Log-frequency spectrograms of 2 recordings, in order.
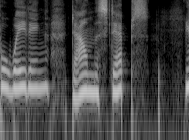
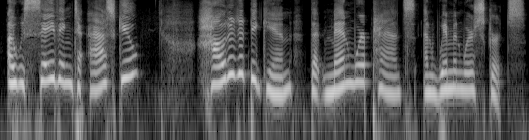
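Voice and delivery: put-on higher, louder child's voice, earnestly asking; inquisitive little girl; 5 semitones higher, 6 dB louder than usual. Girl asking Popper about men and women, earnestly curious. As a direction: pepper a grown-up with earnest, pressing questions.

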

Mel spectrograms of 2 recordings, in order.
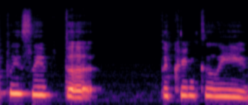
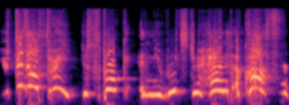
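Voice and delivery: freaking out, very high and loud; hammed-up outraged outburst in a fake accent; Kamun Ra; 10 semitones higher, 5 dB louder than usual. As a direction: shriek the accusation like a flustered villain. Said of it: "He freaks out".

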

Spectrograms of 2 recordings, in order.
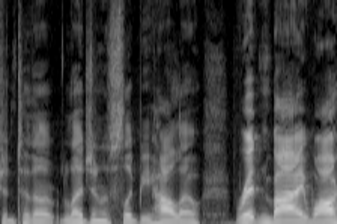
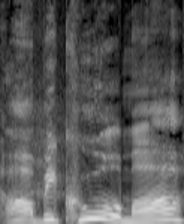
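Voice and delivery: put-on whiny teen; 9 semitones higher, 5 dB louder, much slower than usual. Teen begging mom for cigarettes.

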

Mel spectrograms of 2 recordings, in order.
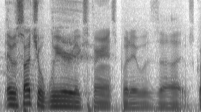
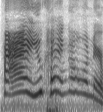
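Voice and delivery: high-pitched stripper voice; imitating strippers stopping a customer; mock stripper's warning. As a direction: call out in a put-on, much higher voice. Acting out strippers yelling at him.

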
